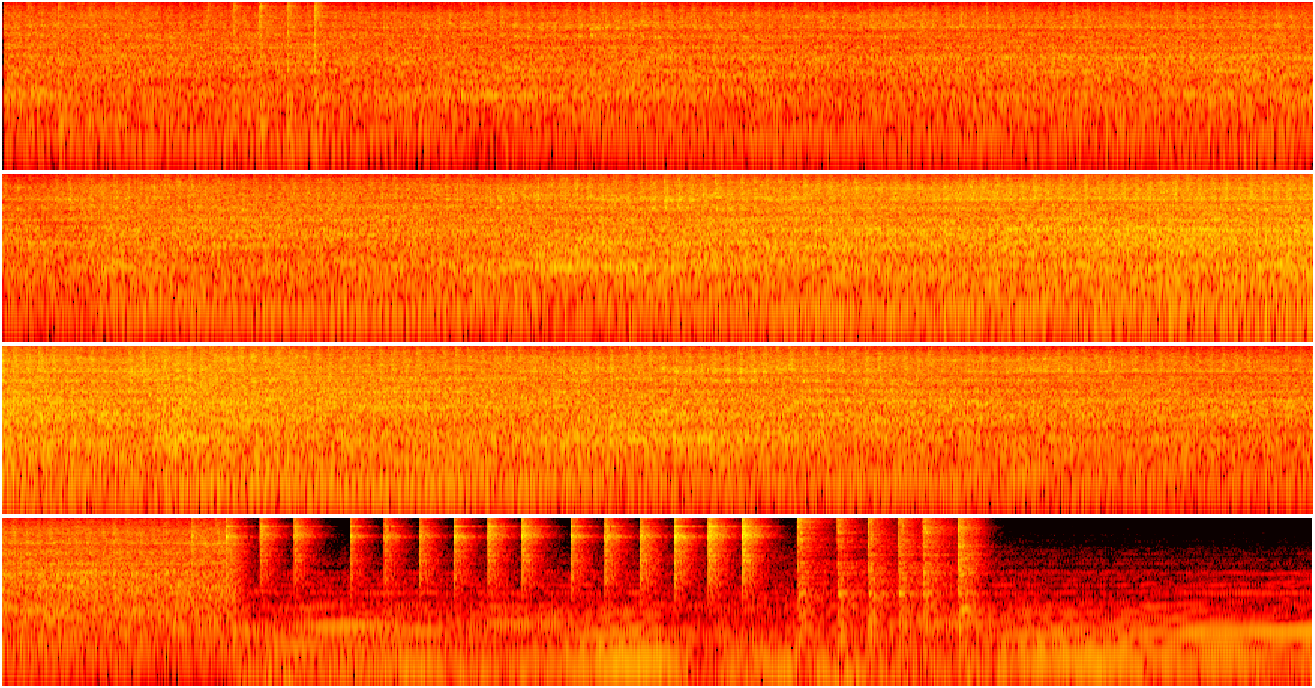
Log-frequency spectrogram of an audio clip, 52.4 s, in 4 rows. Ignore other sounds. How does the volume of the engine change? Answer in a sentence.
The volume of the engine goes up, then down.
